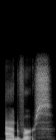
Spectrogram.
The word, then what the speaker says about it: adverse: And as we mentioned, the stress is on the first syllable, adverse.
